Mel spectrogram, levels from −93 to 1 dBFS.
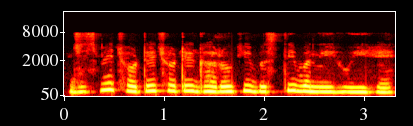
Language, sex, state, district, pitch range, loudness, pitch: Hindi, female, Arunachal Pradesh, Lower Dibang Valley, 220-260 Hz, -13 LUFS, 235 Hz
